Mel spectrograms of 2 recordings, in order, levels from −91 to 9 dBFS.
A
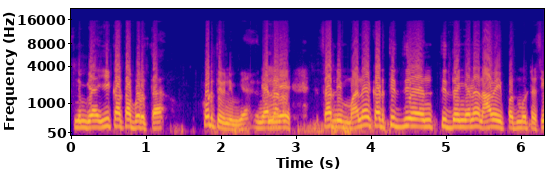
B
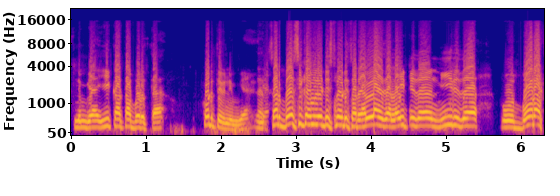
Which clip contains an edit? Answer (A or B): B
